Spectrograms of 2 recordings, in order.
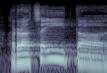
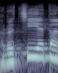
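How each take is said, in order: First: रचयिता said carefully as ra-cha-yi-ta; रचयिता, each syllable clear and correct; correct pronunciation. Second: रचयिता said wrongly as rachiyeta; रचयिता with the wrong ye sound; wrong pronunciation. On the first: Teacher models the pure pronunciation for students. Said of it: "शुद्ध उच्चारण करना शुरू कर दो". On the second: Teacher demonstrates the common mistake to friends. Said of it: "रचयिता नहीं होता मित्रों". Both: Shown as a demonstration.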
